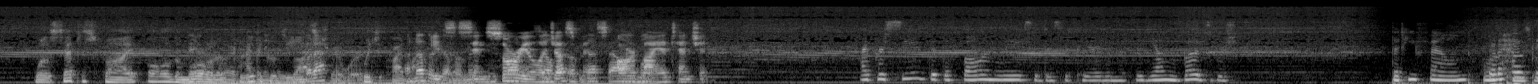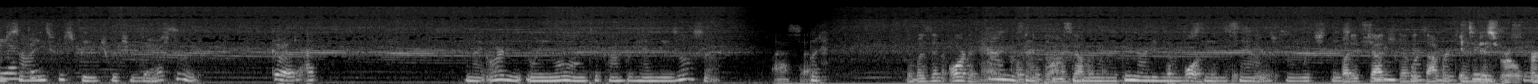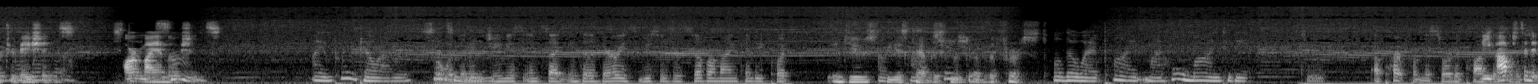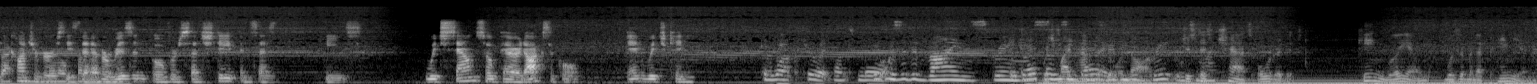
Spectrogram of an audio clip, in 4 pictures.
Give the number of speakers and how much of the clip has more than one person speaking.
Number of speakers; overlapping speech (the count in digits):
7, about 38%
